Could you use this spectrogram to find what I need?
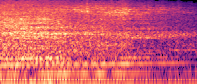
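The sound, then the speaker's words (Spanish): A white Volkswagen car arrives with a steady, low engine hum carrying a few tonal harmonics, easing slightly in level toward the end, with no voices. “ahí viene. Es un carro Volkswagen blanco”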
